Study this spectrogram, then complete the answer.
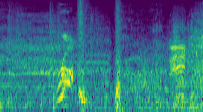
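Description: A heavy blow strikes a body.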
